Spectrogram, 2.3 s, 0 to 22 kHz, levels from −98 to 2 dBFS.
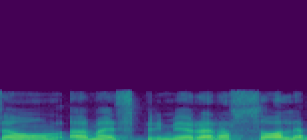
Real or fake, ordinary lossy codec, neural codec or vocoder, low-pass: real; none; none; none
